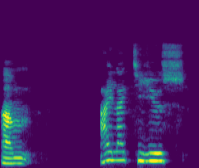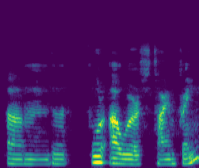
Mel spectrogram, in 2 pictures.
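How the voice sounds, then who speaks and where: A man with a Spanish accent speaks at a very slow pace in a medium pitch, with lively intonation and long, frequent pauses. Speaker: trading YouTuber. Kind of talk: tutorial. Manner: halting, many fillers and repetitions.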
